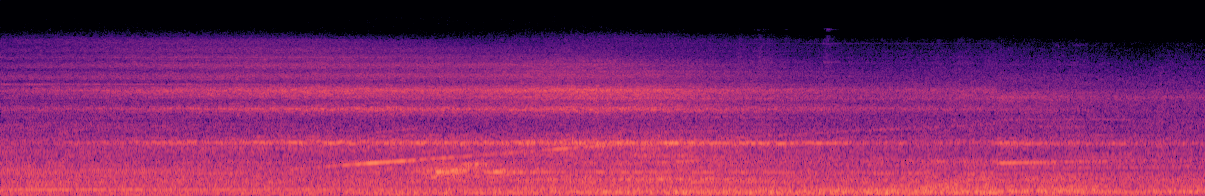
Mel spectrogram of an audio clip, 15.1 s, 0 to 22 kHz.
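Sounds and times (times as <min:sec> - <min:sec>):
train rumbling: 0:00.0 - 0:15.0
train wheels squealing: 0:00.0 - 0:15.0.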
